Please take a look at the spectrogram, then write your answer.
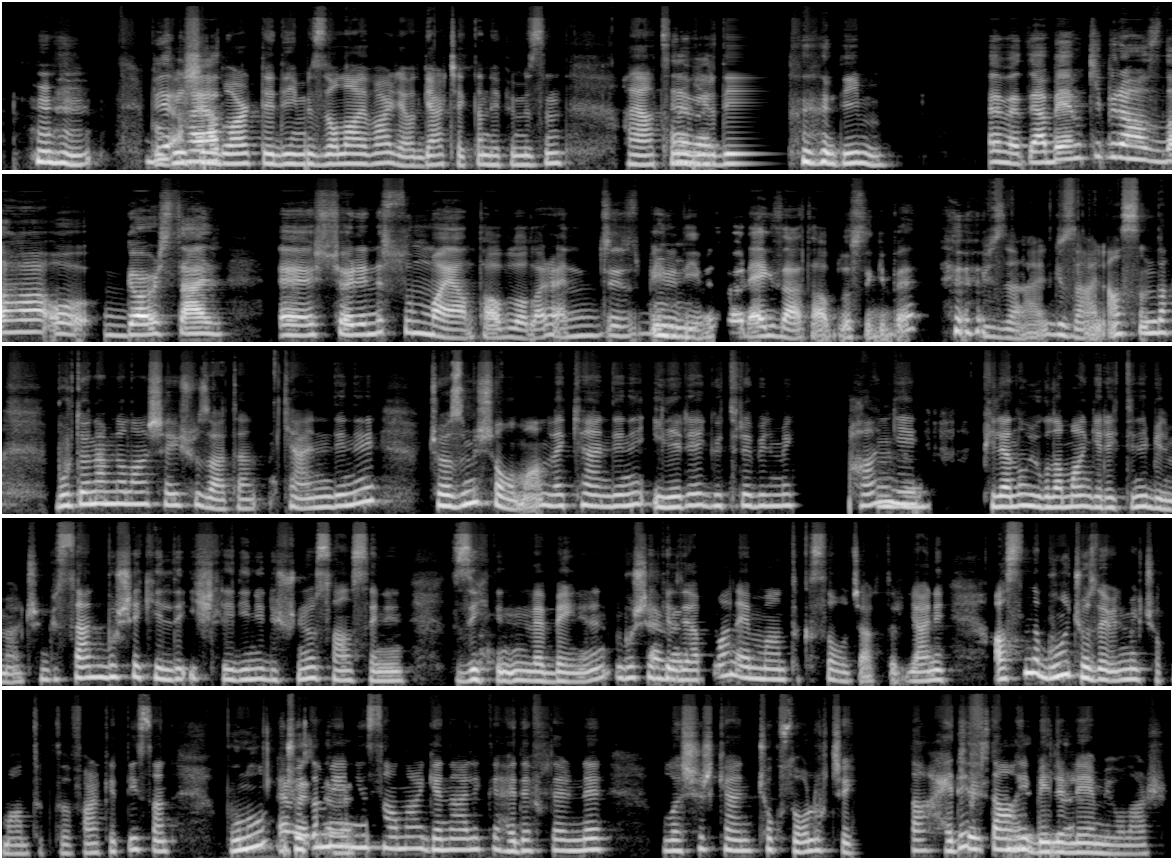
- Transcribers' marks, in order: other background noise; in English: "vision board"; distorted speech; chuckle; tapping; chuckle; unintelligible speech
- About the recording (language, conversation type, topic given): Turkish, unstructured, Anlık kararlar mı yoksa uzun vadeli planlar mı daha sağlıklı sonuçlar doğurur?
- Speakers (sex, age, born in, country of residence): female, 25-29, Turkey, Germany; female, 25-29, Turkey, Italy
